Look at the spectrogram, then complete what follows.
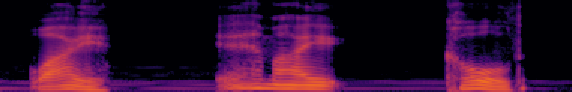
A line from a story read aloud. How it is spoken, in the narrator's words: Noah mumbled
